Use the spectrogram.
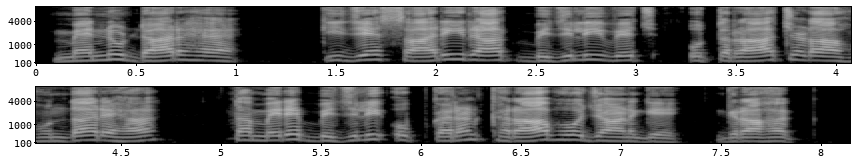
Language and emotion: Punjabi, fearful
